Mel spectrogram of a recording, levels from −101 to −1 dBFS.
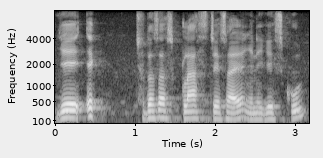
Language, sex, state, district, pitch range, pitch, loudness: Hindi, male, Meghalaya, West Garo Hills, 125-150 Hz, 140 Hz, -17 LUFS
